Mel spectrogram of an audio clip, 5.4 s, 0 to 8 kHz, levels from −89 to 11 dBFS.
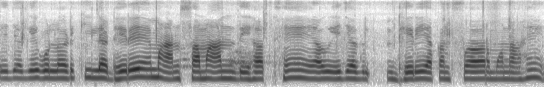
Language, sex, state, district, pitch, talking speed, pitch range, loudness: Chhattisgarhi, female, Chhattisgarh, Sarguja, 200 Hz, 200 wpm, 195-215 Hz, -16 LUFS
